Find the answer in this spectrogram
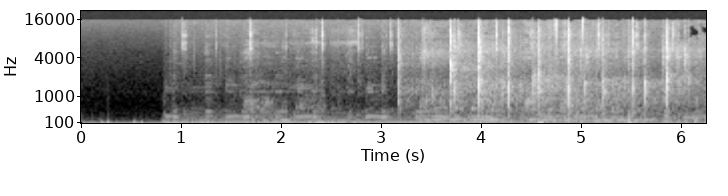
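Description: Lo-fi 1980s tape recording of a rock band playing an instrumental intro. The sound thins out briefly at the start; about three seconds in, a melodic line comes in over a steady drum beat.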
